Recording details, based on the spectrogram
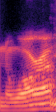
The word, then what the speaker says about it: Nwora: Jordan Nwora. I believe I'm pronouncing that correctly, Nwora.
